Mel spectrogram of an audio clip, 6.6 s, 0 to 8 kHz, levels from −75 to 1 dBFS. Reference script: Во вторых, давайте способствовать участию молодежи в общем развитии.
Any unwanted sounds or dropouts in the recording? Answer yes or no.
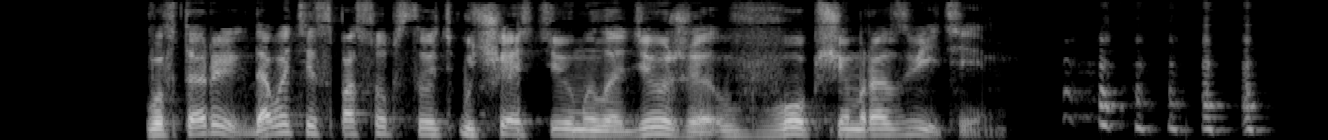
yes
